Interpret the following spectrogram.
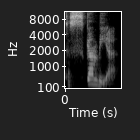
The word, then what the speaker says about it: Tuscumbia: their Saturday afternoon here at Spring Park in Tuscumbia. Wow, that's pretty. Listen to all those bugs and everything. Dang, that's pretty. And I pronounced it wrong. Crystal has to set me straight. It's called Tuscumbia.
